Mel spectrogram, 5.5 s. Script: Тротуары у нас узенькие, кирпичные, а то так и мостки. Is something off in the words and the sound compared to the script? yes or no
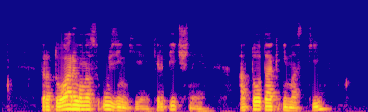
no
